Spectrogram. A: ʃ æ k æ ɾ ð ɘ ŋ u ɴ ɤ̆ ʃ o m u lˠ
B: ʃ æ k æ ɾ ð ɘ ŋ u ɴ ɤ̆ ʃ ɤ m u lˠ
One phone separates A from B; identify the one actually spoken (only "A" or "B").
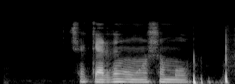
B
